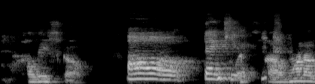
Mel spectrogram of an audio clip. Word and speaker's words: Jalisco: slight correction the uh the spanish j is an h so it's jalisco oh thank you one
